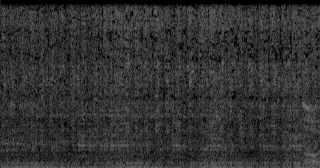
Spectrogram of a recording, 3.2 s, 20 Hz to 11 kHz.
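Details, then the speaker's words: BMW E46 M3 project car, first start of the build after a carbon airbox install. An uneven lumpy beat and wavering low rumble instead of a smooth idle: running rough, cause unknown. "it's running. Something's not He's not happy with something."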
